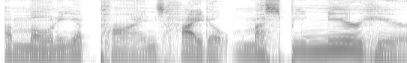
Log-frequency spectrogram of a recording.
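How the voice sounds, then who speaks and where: A man puts on a character voice at a medium pitch. The recording is very clean, with a silent background. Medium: read story. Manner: brash, dramatic.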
